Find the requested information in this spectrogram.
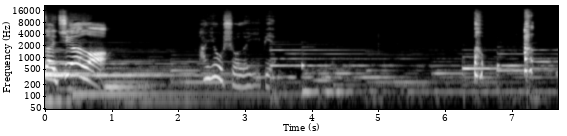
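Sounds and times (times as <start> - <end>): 
speech: 0.1 - 1.0, 2.4 - 3.6
voice imitating a cough: 6.5 - 7.4.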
